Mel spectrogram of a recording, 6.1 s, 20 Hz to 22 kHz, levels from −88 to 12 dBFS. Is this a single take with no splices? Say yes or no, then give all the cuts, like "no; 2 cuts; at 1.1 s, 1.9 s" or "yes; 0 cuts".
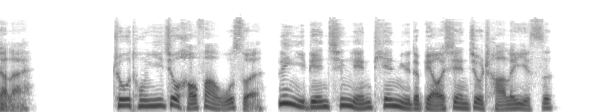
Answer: no; 1 cut; at 2.7 s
